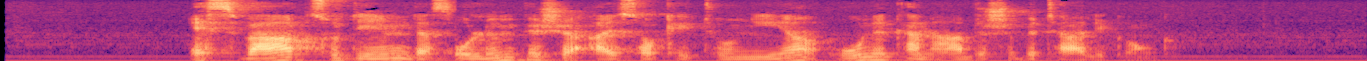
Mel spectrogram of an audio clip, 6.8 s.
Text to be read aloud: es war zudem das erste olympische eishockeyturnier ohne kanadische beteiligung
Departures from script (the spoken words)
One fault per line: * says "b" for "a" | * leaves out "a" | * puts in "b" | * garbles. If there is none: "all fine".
* leaves out "erste"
